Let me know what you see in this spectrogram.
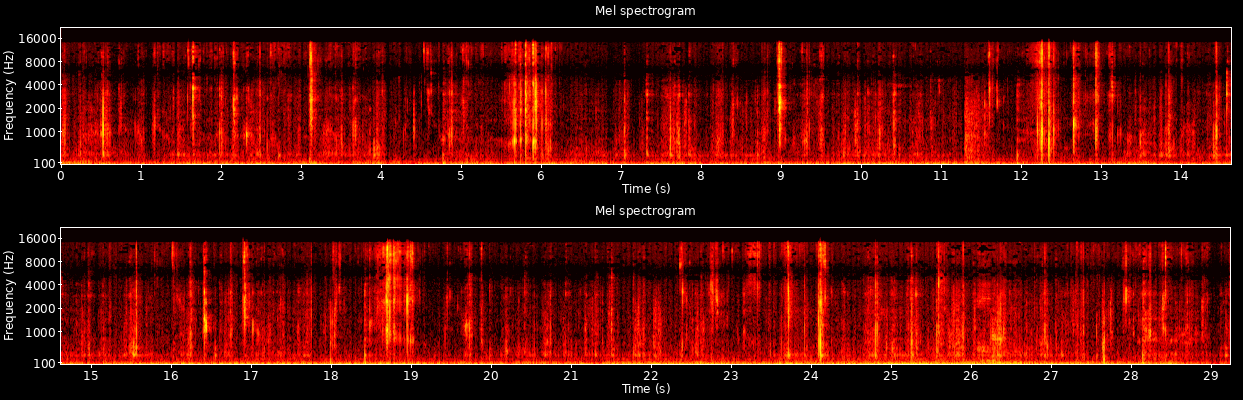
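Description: Close-miked chewing and biting of crunchy raw vegetables with rice, mainly raw round green eggplant. Sharp, irregular crunches come between wetter chewing, and the crunching is louder near the end.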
